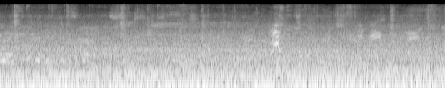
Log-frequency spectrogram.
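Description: Open-air beach ambience: a steady low rumble with faint, indistinct voices, and one short high-pitched cry about three seconds in.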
